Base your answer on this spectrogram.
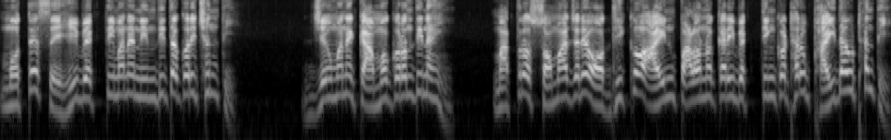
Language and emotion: Odia, disgusted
